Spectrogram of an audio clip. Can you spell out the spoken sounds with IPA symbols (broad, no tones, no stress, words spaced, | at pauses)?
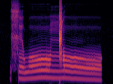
xewoː ŋ͡ǁoː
